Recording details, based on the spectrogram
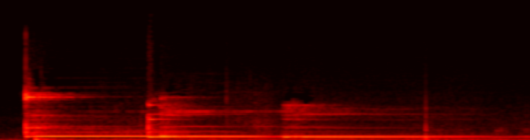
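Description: An indoor Wyze Video Doorbell Pro chime rings in a room: several bright bell tones strike one after another and ring out, loud and near, with no talk.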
